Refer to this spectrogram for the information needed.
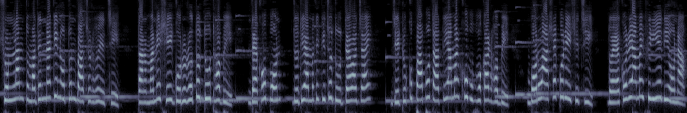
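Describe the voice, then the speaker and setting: An actress playing a polite, pleading village stranger who keeps a sweet shop, in a cartoon story. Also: female voice, extremely high pitch, a little fast, a bit bright. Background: music.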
